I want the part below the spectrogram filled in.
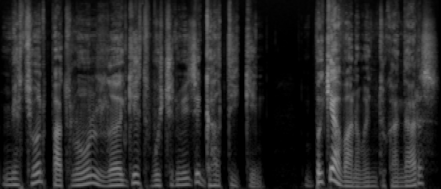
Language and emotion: Kashmiri, fearful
